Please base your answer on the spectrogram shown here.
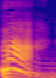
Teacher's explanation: The fourth tone, which is a rapid downward gliss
